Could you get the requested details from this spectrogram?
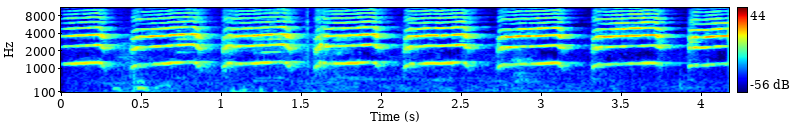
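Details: Captive Lanner falcon at a bird park in Kakegawa, Japan, calling on and on for its keeper's attention: loud, harsh, strongly harmonic cries, each about half a second long, repeated nearly twice a second, with faint handling noise beneath.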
